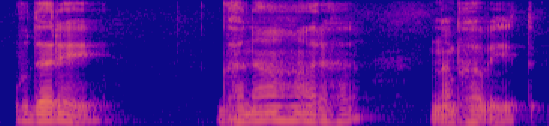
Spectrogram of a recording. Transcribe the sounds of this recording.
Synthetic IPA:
ud̪ɐɾeː | ɡʱɐnaːɦaːɾɐɦɐ | nɐ̰bʱɐʋḛːt̪

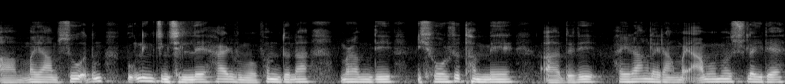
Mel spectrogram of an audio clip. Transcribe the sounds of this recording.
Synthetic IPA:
mɐjamsuɐdumpuk̚niŋt͡ʃiŋsilːeɦajɾibɐmɐpʰɐmdunɐ | mɐɾɐmdi | isoɾs̬utʰɐmːe | dɐdihɐjɾaŋlɐjɾaŋmɐ̰ja̰mɐmɐsulɐjɾe

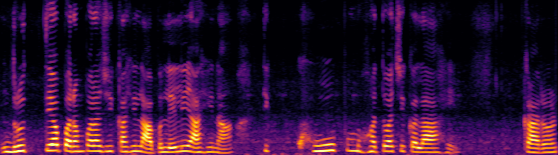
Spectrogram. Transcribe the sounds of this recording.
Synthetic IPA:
d̪ɾut̪jəpəɾəmpəɾad͡ʑiːkaɦiːlabʱleliːaɦenat̪iːkʰuːpməɦət̪ːʋat͡ɕiːkəlaːɦe | kaɾəɳ

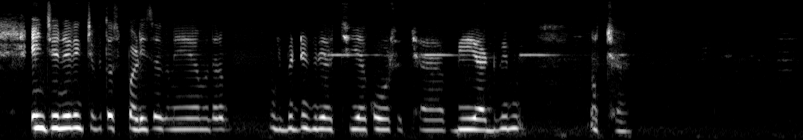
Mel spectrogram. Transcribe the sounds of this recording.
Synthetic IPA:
ɪnd͡ʒiːniːɾɪ̃ŋɡ̚t͡ʃəbʱit̪ʊspəɽisəkneɛ̃ːmət̪ləb | d͡ʒbiɖɪɡɾiːətːʃʰiɦɛːkoːɾsətːʃʰaɦɛːbiːəɖbʱi | ətːʃʰaɦɛː

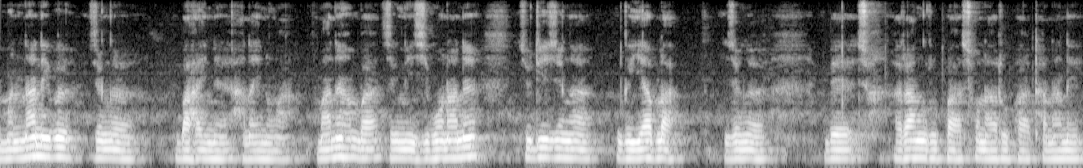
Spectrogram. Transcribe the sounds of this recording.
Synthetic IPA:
mɯnːanɯjbɯzɯŋɯ | baɦajnɯhanajnɔŋamanɯɦɯmbazɯŋnizibɔnanɯzudizɯŋaɡɯjabla | zɯŋɯ | beɾaŋɾupʰasɔnaɾupʰatʰananɯ

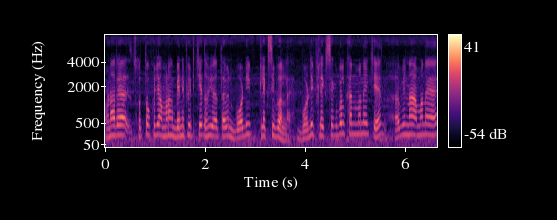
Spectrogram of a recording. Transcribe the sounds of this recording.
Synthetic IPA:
ɔnaɾɛjaʔsɔt̪ɔkʰud͡ʒaʔmanaŋbɛnipʰiʈt͡ʃɛt̪̚ˀɦujaʔt̪abinbɔɖipʰlɛksibəlɛ̰bɔɖipʰlɛksɛkbalkʰanmanɛt͡ʃɛt̪̚əbinaʔmanɛ

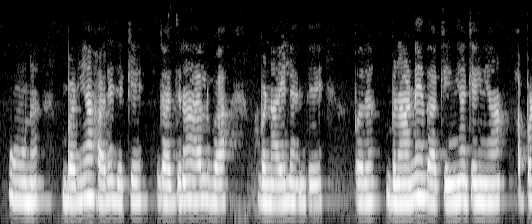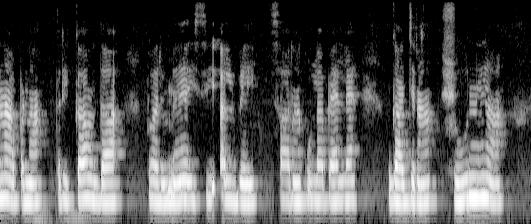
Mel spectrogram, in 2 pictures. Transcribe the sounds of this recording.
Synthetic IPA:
ʊːnbəɽijãːɦaːɾeːd͡ʒəkeːɡəːd͡ʒɾãːəlʋaː | bənaːiːlɛ̃ːnd̪eː | pəɾbənaːneːd̪aːkəijãːkəijãː | əpnaːpnaːt̪əɾiːkaːɦʊ̃nd̪aː | pəɾmɛ̃ːɪsiːʔəlʋeːiː | saːɾãːkuːlãːpɛːlɛ̃ː | ɡaːd͡ʒɾãːʃuːɾnĩːãː

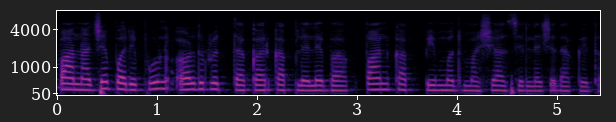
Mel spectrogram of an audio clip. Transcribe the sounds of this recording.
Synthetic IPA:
panat͡sepəɾipuːɾɳəɾd̪ʱʋɾud̪ːakaɾkaplelebʱaɡ̚pankapːiːməd̪maɕiasiljat͡ɕed̪akit̪ə

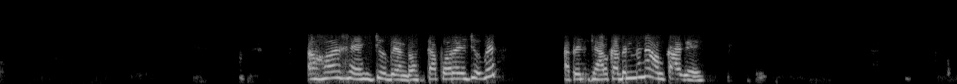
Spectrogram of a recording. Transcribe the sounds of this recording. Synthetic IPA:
aɦɔ̃ɾɦɛ̃ɦid͡ʒuʔbɛnɾɔst̪apɔɾɛɦid͡ʒuʔbɛn | apɛnd͡ʒalkabɛnmɛnaɔnkaɡɛ

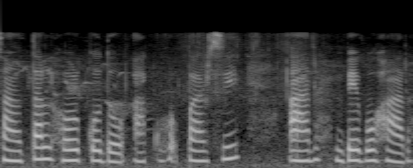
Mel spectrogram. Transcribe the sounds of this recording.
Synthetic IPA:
sãnt̪alhɔɽkɔd̪ɔakɔɦʔpaɾsi | aɾbɛbɔhaɾ

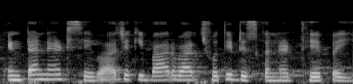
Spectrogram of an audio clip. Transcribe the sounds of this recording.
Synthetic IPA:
ɪ̃ɳʈəɾneːʈseːʋa̰d͡ʒekibaːɾbaːɾt͡ʃʰoːt̪iɖɪskəneʈ̚t̪ʰepəi

